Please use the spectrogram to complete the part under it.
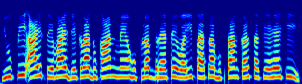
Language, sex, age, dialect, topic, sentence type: Magahi, female, 18-24, Northeastern/Surjapuri, banking, question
